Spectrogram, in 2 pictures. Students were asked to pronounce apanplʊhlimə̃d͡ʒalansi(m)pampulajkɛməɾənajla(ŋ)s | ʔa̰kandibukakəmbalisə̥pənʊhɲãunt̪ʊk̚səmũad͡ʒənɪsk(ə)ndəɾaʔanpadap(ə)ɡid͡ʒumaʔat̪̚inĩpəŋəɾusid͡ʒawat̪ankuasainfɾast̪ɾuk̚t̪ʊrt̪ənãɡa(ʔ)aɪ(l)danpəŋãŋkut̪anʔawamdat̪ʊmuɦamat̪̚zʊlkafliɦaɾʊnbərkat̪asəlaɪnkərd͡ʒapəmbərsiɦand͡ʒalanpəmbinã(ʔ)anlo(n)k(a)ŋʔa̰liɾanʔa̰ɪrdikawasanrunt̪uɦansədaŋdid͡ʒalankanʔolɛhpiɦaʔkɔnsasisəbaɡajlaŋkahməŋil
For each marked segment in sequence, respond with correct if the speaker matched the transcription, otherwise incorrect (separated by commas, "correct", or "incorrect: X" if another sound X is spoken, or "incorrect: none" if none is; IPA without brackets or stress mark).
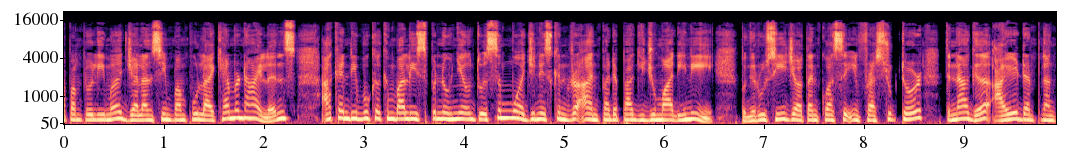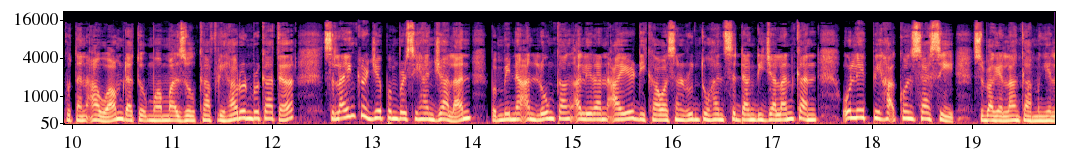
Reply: correct, incorrect: n, correct, incorrect: a, correct, incorrect: r, correct, incorrect: ŋ, correct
